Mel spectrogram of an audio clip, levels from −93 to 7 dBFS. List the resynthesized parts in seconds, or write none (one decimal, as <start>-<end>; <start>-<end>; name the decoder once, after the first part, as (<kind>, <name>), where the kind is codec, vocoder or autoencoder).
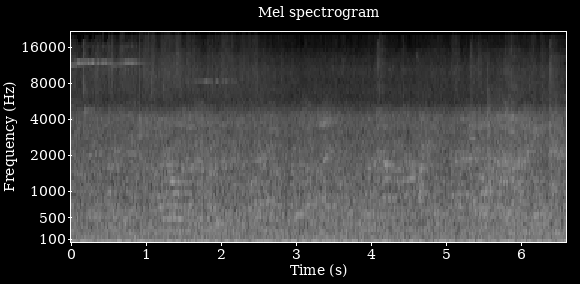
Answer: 0.0-1.2 (vocoder, BigVGAN v2); 3.5-4.2; 4.8-6.6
